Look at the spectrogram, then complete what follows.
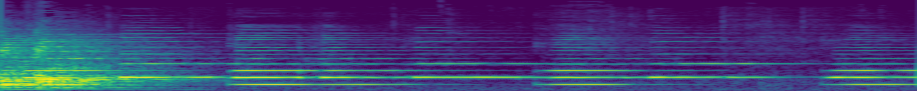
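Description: Saxophone quartet (soprano, alto, tenor and baritone saxophones) playing. A loud, busy chord passage with the low baritone underneath stops about a second in. Then high notes are held steady while a lower note comes in three times, each for about a second.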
